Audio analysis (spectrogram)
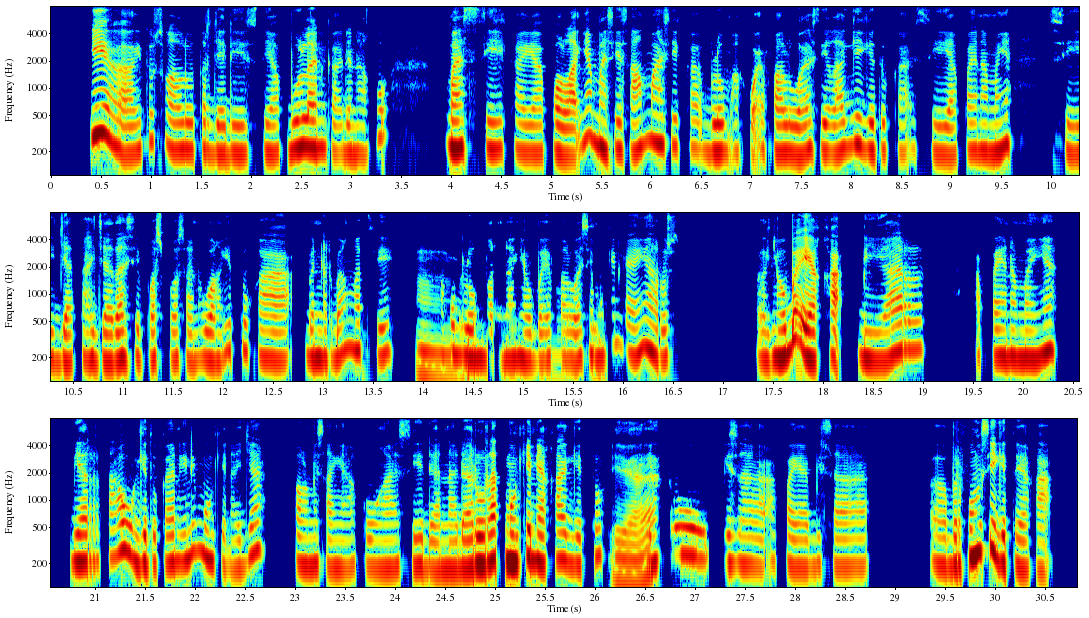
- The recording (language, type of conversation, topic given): Indonesian, advice, Mengapa saya sering bertengkar dengan pasangan tentang keuangan keluarga, dan bagaimana cara mengatasinya?
- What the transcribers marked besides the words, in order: none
